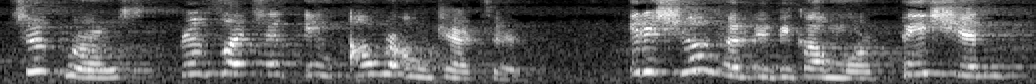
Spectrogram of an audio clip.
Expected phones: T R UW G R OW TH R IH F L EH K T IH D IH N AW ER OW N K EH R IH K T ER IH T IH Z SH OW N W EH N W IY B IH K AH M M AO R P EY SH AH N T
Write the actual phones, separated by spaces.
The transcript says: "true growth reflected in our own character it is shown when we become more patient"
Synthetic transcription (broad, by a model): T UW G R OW S R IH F L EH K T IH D IH N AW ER OW N K EH R IH K T ER IH T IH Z SH OW N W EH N W IY B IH K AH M M AO R P EY SH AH N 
